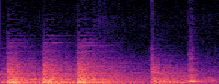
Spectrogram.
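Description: Piano playing heavy low chords in about three loud strokes, each left to ring and fade. Near the end the viola comes in with sustained bowed notes.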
